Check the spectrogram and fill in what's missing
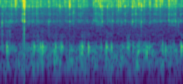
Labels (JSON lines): {"label": "biophony, chatter", "recorder": "HydroMoth"}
